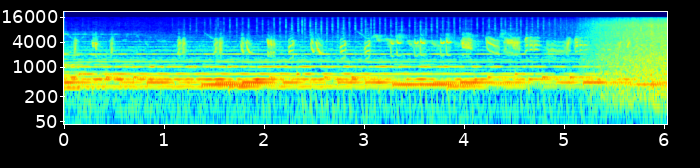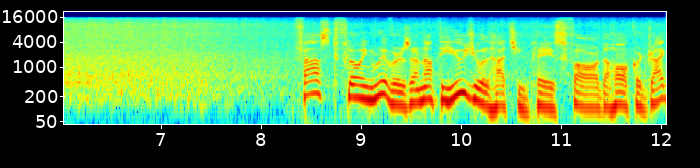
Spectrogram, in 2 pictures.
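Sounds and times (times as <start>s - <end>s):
water rushing over waterfall: 5.2s - 12.0s.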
